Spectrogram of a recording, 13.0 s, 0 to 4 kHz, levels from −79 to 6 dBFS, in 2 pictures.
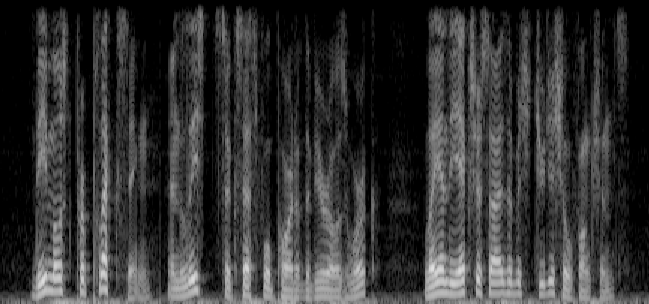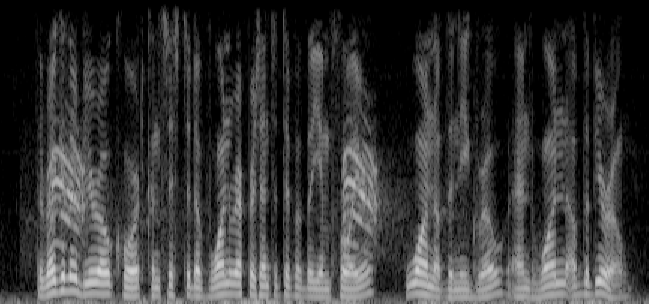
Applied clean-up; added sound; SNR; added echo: none; Crow; 11 dB; none.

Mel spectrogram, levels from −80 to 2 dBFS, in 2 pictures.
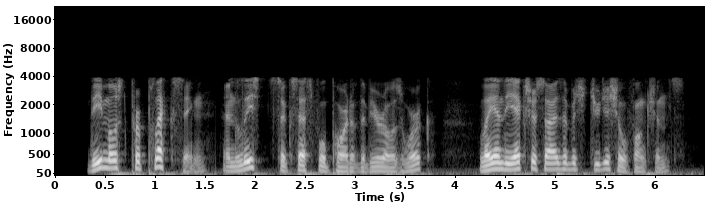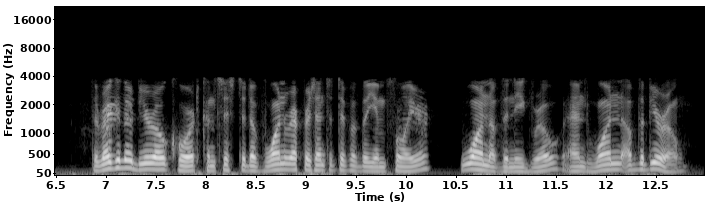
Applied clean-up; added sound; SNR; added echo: neural mask model DeepFilterNet 3.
